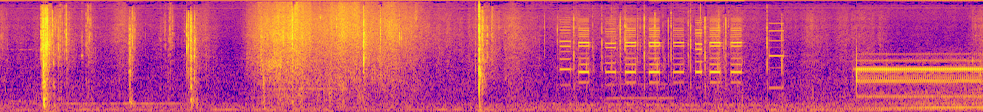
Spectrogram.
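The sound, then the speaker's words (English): Keypad tones sound as a number from a plastic phone card is dialed on a mobile phone. A quick run of many short, two-pitched beeps follows a few sharp clicks, then a steady line tone holds to the end. “The middle-aged man picks one out of the case and dials the number on the back from his mobile.”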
